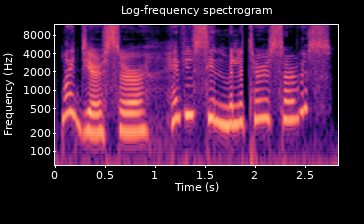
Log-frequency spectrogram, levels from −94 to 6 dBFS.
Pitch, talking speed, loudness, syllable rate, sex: 300 Hz, 170 wpm, -16 LUFS, 5.3 syllables/s, female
